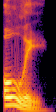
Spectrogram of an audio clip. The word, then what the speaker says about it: OLE: It name is Oie, spelled O L E, and it's pronounced Ollie with a long O.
